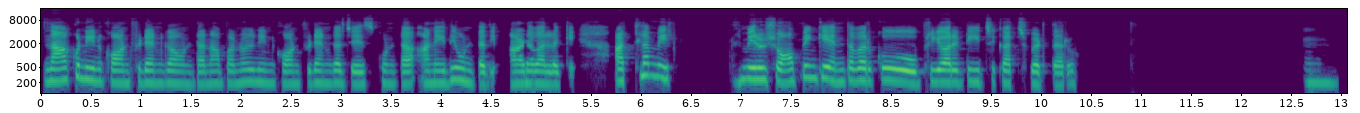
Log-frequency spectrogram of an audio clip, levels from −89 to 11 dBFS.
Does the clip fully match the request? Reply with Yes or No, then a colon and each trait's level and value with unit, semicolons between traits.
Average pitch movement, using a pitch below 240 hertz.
No: narrow, 2.0 semitones; high, 205 Hz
